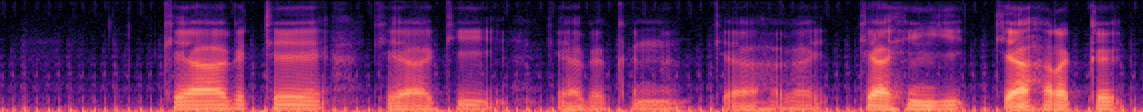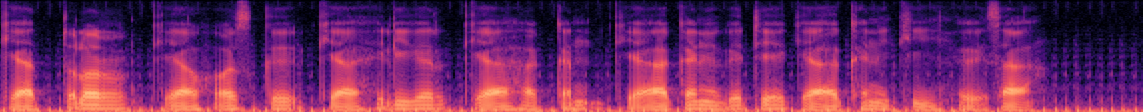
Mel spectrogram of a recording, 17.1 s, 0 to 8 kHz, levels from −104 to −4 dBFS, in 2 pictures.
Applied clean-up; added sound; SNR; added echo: none; Aircraft; 9 dB; none.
